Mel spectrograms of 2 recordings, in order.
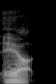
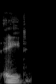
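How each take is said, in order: First: The word does not sound like 'eight'. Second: The word sounds just like 'eight'. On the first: The speaker calls it wrong. "I think we pronounced it Eyot before" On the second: The speaker calls it right. "It's actually just pronounced like eight"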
